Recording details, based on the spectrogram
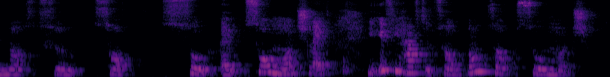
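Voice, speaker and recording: A woman's fairly high voice with lively intonation and audible room echo. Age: 20s. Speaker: stutter and lifestyle vlogger. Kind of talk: vlog monologue. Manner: repetitions and fillers.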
